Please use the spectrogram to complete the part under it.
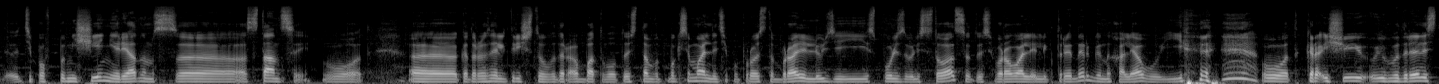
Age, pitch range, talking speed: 20-39, 125-155 Hz, 145 wpm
